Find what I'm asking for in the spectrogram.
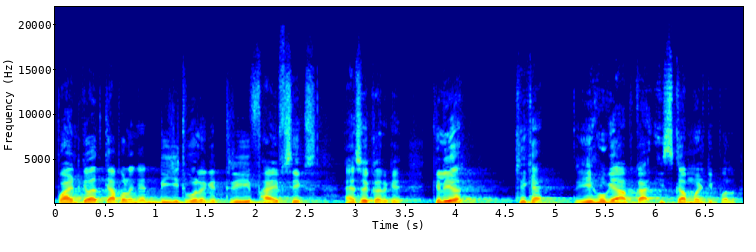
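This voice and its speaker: A male maths teacher, repeating steps and checking in often with "thik hai" and "clear". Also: mid-range voice, animated, brisk, mellow, in a large hall. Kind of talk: classroom maths lesson.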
